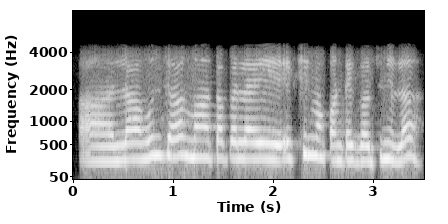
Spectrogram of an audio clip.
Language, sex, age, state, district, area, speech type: Nepali, female, 18-30, West Bengal, Darjeeling, rural, conversation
